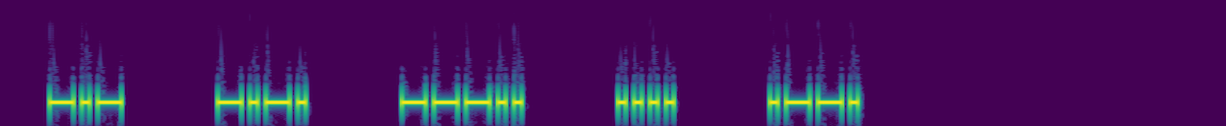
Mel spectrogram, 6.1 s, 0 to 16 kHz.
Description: Morse code, heard as a keyed tone, about 30 wpm, spaced as for 14 wpm, 700 Hz. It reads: KC8HP
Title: USA Call Signs - 4x Character Spacing - 30wpm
